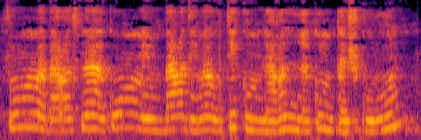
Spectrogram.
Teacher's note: در کلمه ثم میبینیم که میم مشدد است، اینجا غنه میکنیم و بعثناکم میبینیم که نون زبر ایستاده داره، مد اصلی است.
